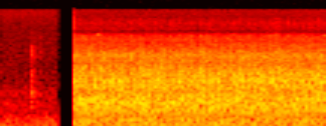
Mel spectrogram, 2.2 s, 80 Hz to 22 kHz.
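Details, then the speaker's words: Lada Niva 2131 long five-door after replacing the front axle reducer and drives, which had been torn apart in mud: on a lift in gear with transfer case engaged, steady even drone; only the right wheel spins (no limited-slip); no noise from the reducer. "А так все работает шума с редуктора никакого нету"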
